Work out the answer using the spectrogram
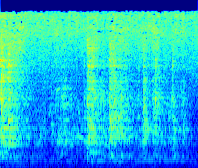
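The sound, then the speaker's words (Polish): Button mushrooms sizzle as they brown in a frying pan. A steady hiss runs throughout, broken by a few scraping stirs of a utensil. “Pieczarki też są ładnie zarumienione. Myślę, że za chwilę będzie ten moment, kiedy można dodać odrobinę tłuszczu, w tym wypadku oleju.”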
